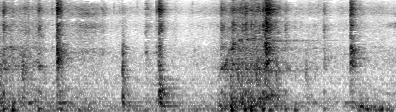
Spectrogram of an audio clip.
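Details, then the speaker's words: New Craftsman snowblower with a Powermore engine: several pull-cord cranks with compression felt but no firing. Spark and compression were fine; the carburetor was clogged (ethanol), starving it of fuel. "Almost sounds like there's a compression release thing too. So it doesn't start. I personally don't think it's getting any gas."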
